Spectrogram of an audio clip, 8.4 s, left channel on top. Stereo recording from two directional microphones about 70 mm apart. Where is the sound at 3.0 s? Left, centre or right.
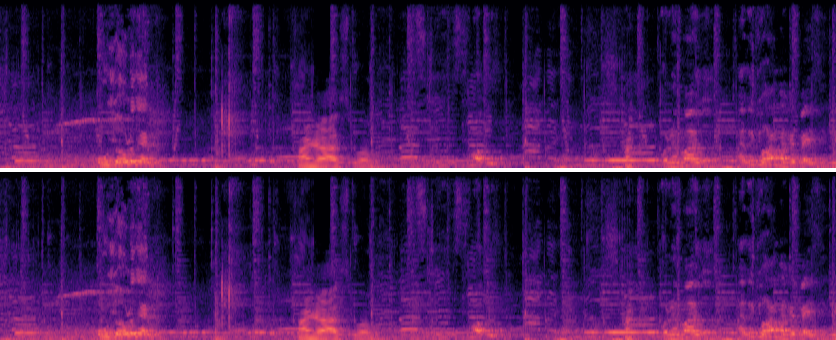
Left.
